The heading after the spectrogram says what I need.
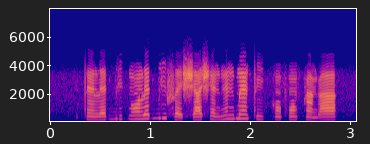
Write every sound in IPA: t ɛ̃˨ l ɛ˨˦ ɡ͡b i˧ ɡ ɔ̃˧ l ɛ˦ ɡ͡b i˦˨ f ɛ˨ ʃ a˨˦ ʃ ɛ̃˧ ɡ ɛ̃˦ ɡ͡b ɛ̃˦˨ t i˨ k ɔ̃˨ f ɔ̃˧ k ã˨ ɡ a˧

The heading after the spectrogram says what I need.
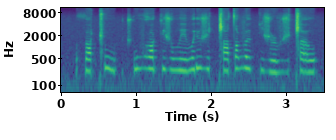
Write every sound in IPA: θ ɒ ǁ u | t͡ʃʼ u v ɣ ɒ kʲ ɐ ʒ o β e β ə ɾʲ o ʒ e ǁ i tˤ ɘ v ɘ k i ʒ ə˞ v ʒ ə ǁ ɐ o̯

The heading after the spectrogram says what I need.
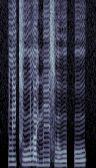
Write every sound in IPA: l i˧˥ t͡ɕ oː˧˥ l a˥˨ j m iː˧ s u˩ ə̯ ʋ oː˧˥ p̚ ʔ oː˧˥

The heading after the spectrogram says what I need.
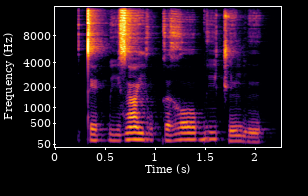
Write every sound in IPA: t e˨ k͡p i˨ z ã˦ j u˧ k ə˧ ɣ oː˦ b iː˦ t͡ʃ ĩ˨˦ b ĩ˨

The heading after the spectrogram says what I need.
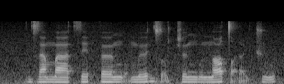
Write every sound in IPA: d͡z a m a t͡s e h œ ŋ ɔ̰ m ø d͡z ɔ̰ c ø ŋ u n ɔ tˤ ḭ ɾ ḭ t͡ʃ u

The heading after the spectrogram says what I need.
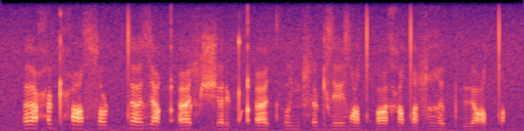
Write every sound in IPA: ɐ ħ ɐ ɖ ħ e sˤ ɵ ʈ t ɐ z e qʼ e ɬ ʃ ɐ ɾ i ɖ qʼ e t̪ʰ o ɲ ɬ a ɖ z e z a tˤ ʔ ɐ x ɵ tˤ ɨ ɬ ʁ i pʼ ɨ tˤ

